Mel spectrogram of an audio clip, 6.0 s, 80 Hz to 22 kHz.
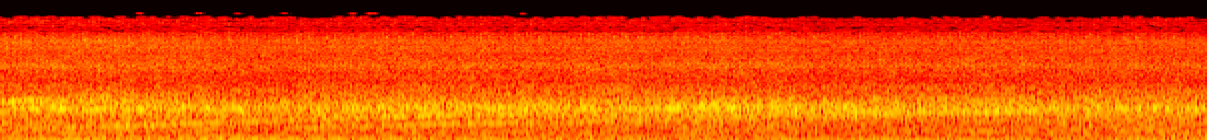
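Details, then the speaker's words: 2001 Ford Ranger 4x4 test drive after rebuilding the worn front driveshaft CV joint: steady low engine and road drone with no rattle; the earlier slow-speed clicking rattle is gone. "all right so as you're heard the noise is gone the rattling so yeah if you all have this problem I'll hear that rattling sound"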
